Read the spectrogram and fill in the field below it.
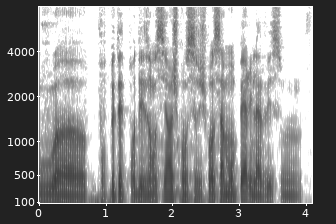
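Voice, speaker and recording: A man talks at a moderate pace. The recording is very clean with a silent background. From France, rural Deux-Sèvres. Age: 40s. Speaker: iOS software engineer. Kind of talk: casual interview chat. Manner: hesitant, many fillers and repetitions.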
